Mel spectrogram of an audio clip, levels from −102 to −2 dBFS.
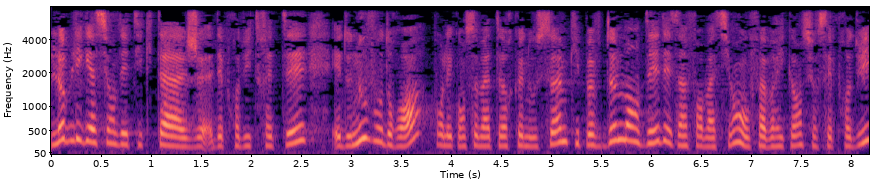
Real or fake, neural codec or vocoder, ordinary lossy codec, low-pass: real; none; none; 7.2 kHz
